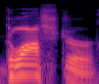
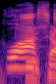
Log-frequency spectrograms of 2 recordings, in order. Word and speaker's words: Gloucester: So I think that is pronounced Gloucester. – Gloucester. – Is how you would do that. – Gloucester. – Yeah, from a British standpoint.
